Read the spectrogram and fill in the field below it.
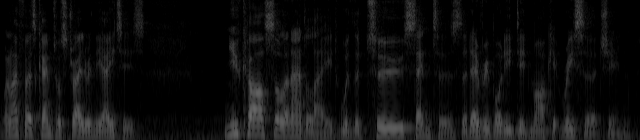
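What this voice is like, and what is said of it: English accent. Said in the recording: “you can probably tell I have an English accent.”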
